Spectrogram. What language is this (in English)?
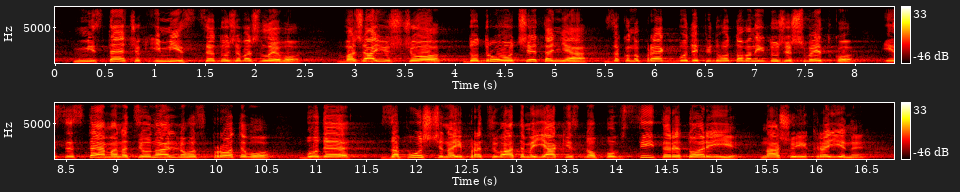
Ukrainian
